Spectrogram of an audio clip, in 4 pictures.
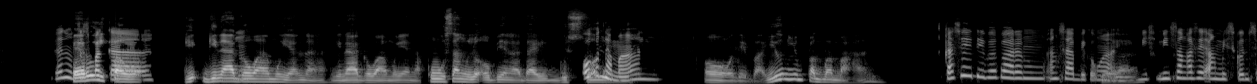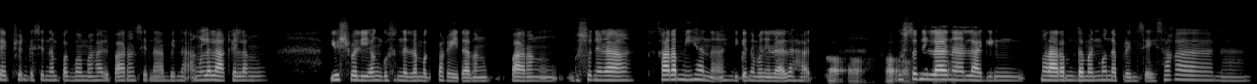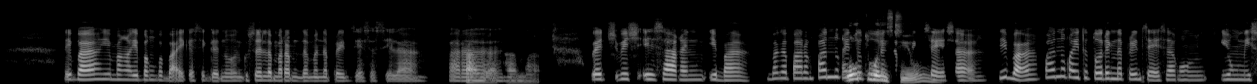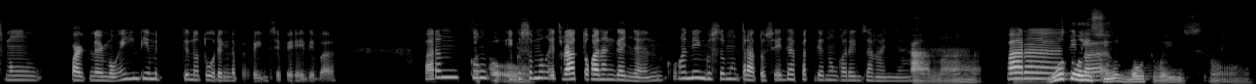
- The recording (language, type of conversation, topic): Filipino, unstructured, Paano mo ipinapakita ang pagmamahal sa iyong kapareha?
- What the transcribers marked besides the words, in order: tapping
